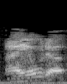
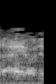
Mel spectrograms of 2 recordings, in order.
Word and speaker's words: iota: and so that and iota or Iode. It's not Iode. It's Iota. So this is pronounced Illyricum.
